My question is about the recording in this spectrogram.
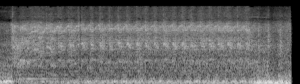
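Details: Mitsubishi Canter 4M50 diesel that won't start: it cranks steadily for a long time without catching, a hard start caused by injectors leaking back too much fuel.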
